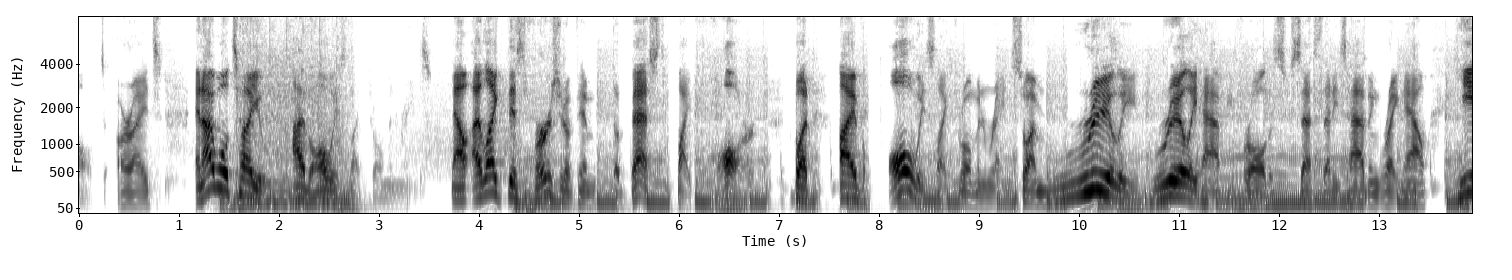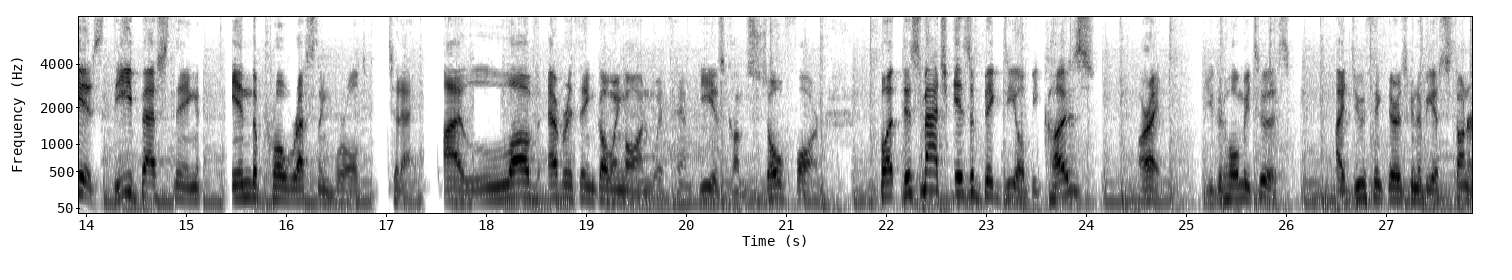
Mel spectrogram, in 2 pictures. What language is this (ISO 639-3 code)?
eng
